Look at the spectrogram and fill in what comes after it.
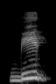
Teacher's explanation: Bid for kasra, give e sound attached with dal. Dal will get sifa of shidda. Bid, the sound will cut off very nicely. The, and then look, this is because of waqf, you are giving temporary sukoon here.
